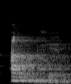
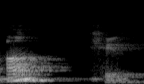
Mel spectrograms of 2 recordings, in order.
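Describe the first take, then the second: First: "Ángel" as one word, weight on "Án"; "Ángel" joined up as ÁN-gel, the end falling away; stress on first syllable. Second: "Ángel" split slowly as án-gel; "Ángel" with a clear gap between án and gel; broken into syllables. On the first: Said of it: "el acento está en la sílaba A". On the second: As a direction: say "Ángel" as two separate syllables. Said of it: "Ángel tiene dos sílabas". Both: Shown as a demonstration.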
